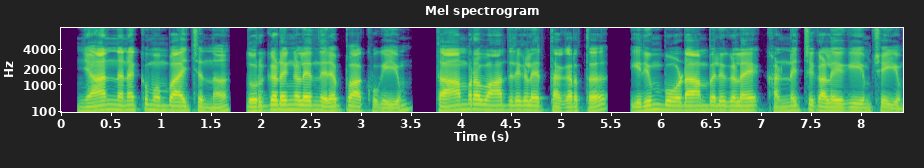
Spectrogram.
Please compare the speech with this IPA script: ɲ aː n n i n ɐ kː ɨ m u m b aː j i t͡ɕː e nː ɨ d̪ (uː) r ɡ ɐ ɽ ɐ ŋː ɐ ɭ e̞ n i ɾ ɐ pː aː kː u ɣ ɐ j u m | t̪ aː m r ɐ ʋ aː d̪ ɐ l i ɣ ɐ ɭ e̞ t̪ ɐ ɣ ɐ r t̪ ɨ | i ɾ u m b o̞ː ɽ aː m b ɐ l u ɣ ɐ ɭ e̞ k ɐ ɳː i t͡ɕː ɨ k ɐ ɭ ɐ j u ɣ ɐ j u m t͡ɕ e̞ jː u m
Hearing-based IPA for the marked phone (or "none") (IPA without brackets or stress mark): u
